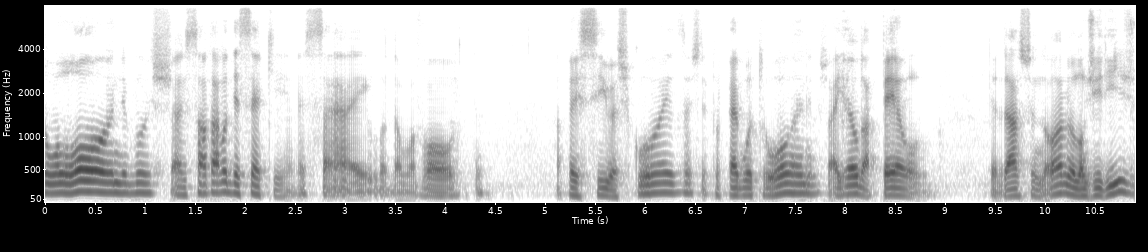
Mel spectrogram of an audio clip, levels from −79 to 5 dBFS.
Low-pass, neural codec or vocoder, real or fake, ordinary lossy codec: none; codec, 16 kHz, 0.8 kbps, ZipCodec; fake; none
